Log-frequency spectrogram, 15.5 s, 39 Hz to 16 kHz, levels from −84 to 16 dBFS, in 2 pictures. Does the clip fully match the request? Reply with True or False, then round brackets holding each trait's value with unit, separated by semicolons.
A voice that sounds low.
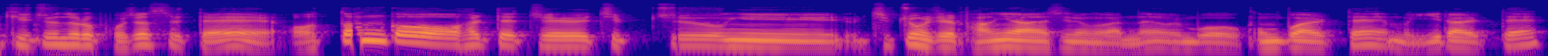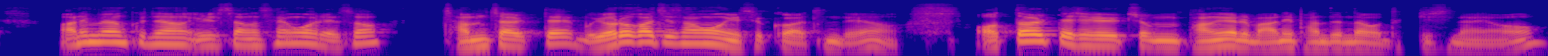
True (115 Hz)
